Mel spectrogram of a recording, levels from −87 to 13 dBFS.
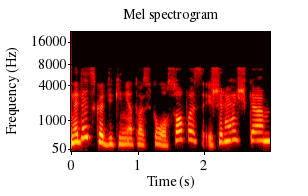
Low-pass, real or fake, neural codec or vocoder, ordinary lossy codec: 7.2 kHz; fake; codec, 16 kHz, 4 kbps, X-Codec, HuBERT features, trained on LibriSpeech; MP3, 48 kbps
